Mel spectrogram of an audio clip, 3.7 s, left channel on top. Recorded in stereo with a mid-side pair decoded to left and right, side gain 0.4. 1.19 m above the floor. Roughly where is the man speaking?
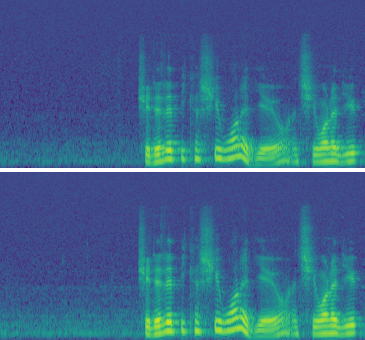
Ahead right.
